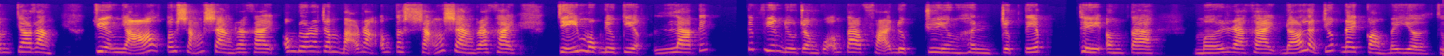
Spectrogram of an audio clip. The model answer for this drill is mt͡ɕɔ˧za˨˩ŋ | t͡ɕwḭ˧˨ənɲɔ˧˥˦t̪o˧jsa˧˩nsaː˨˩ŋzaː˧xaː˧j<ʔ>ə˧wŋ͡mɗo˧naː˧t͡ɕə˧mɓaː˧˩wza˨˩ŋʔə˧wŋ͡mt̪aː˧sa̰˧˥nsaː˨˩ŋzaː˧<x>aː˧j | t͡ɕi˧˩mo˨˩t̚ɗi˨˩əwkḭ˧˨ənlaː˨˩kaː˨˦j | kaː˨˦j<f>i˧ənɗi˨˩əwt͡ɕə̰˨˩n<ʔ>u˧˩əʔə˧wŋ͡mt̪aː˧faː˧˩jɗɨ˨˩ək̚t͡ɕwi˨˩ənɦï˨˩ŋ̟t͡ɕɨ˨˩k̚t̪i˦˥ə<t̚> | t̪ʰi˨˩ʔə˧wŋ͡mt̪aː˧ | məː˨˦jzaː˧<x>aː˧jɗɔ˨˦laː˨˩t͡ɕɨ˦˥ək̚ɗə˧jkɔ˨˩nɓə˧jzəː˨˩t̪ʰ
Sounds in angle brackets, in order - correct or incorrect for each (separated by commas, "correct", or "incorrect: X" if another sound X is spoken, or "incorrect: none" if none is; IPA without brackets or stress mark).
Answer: correct, correct, incorrect: v, incorrect: k, incorrect: p̚, correct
